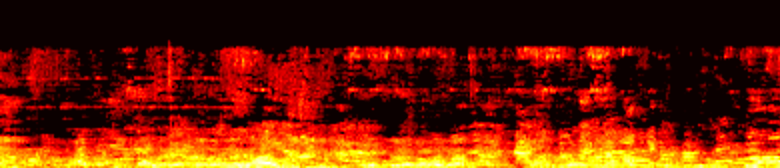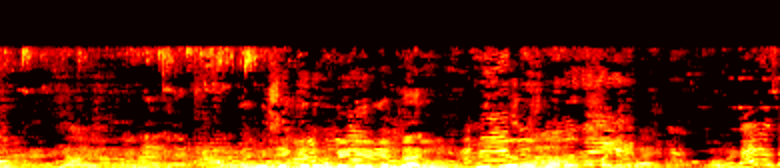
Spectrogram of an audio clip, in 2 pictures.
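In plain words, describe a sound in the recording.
A crowd murmurs outdoors in a busy street.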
